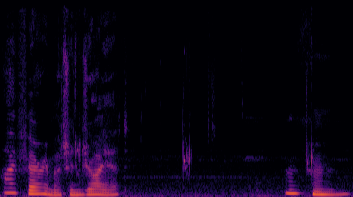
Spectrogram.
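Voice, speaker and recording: A woman playing a shy, flirty, affectionate alien in a soft-spoken, hesitant ASMR roleplay. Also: deep voice, animated, slight background noise. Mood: tender, pleased. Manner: hesitant, bashful, murmuring with many pauses. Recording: quiet music behind the voice.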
